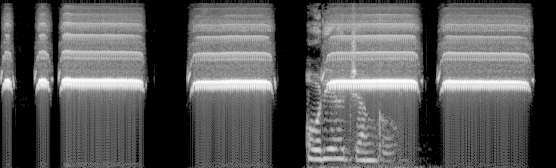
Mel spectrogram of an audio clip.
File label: sports whistles referee whistle referee short; human sounds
